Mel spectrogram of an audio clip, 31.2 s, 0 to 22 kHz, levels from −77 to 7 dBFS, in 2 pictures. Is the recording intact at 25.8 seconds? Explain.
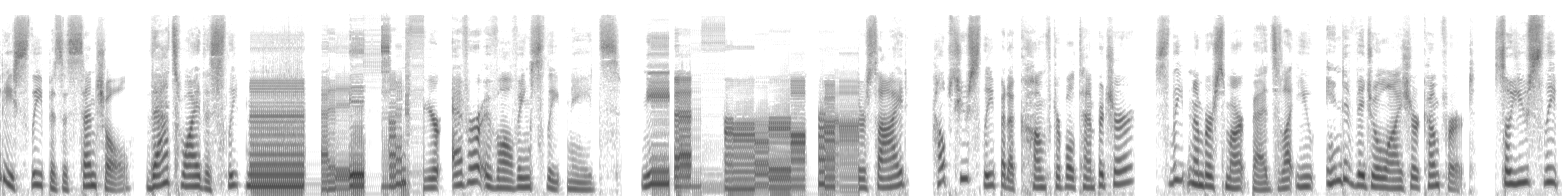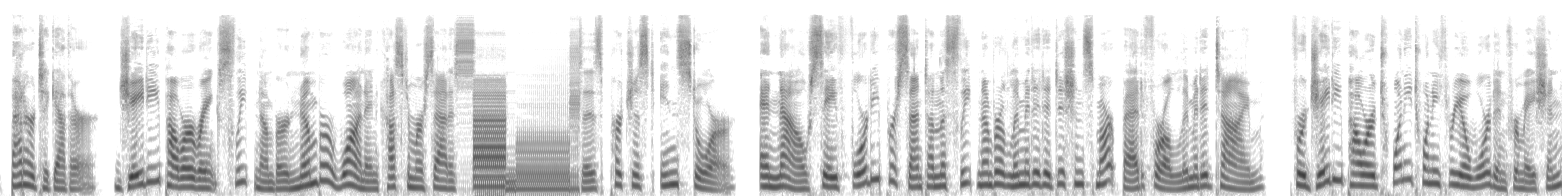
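Yes, at 25.8 seconds the speech runs through intact, with no dropout, click, distortion or other audible fault at that point.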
